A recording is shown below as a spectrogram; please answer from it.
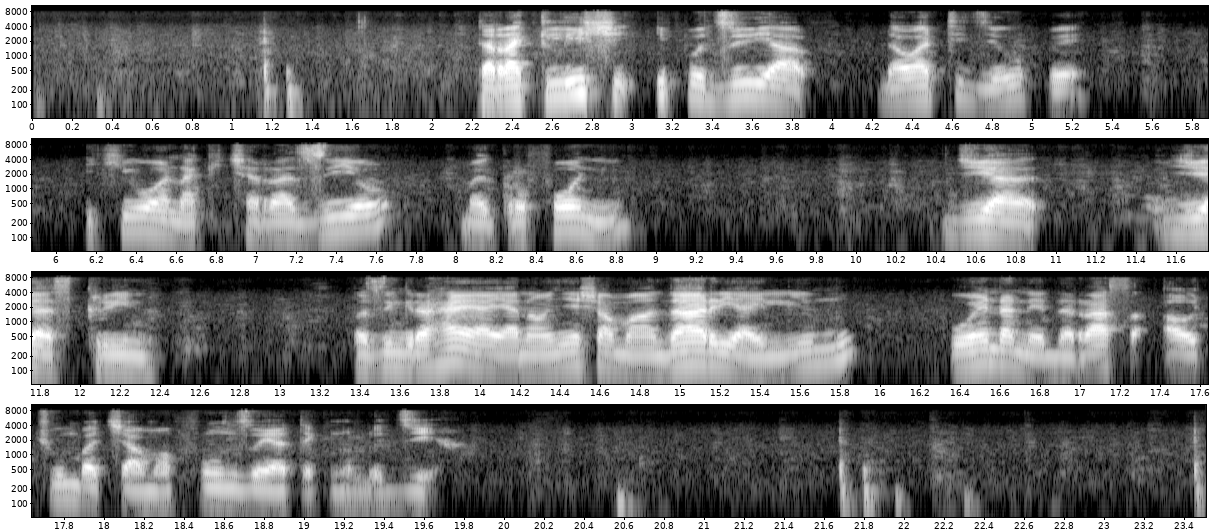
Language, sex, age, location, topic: Swahili, male, 18-24, Nakuru, education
